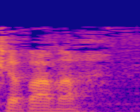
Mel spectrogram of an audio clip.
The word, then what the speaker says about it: Cavanagh: Cavanagh, his name's pronounced Cavanagh rather than Cavanagh.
